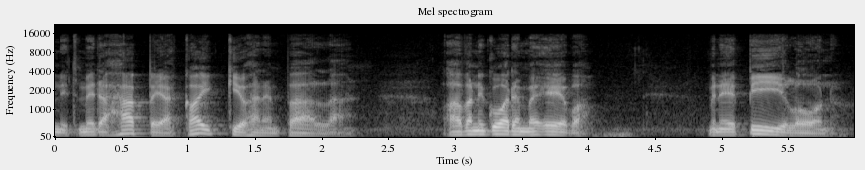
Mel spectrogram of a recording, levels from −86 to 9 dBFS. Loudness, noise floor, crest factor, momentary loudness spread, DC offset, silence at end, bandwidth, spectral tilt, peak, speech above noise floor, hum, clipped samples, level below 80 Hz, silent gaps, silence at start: -17 LUFS; -49 dBFS; 18 dB; 13 LU; under 0.1%; 0.15 s; 15.5 kHz; -6.5 dB/octave; 0 dBFS; 32 dB; none; under 0.1%; -46 dBFS; none; 0 s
